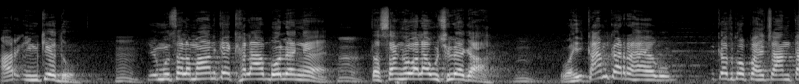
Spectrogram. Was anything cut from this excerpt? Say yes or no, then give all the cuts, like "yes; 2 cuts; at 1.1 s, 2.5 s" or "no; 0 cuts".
yes; 2 cuts; at 1.0 s, 7.1 s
